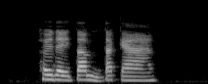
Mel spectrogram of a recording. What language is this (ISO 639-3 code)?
yue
